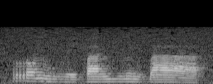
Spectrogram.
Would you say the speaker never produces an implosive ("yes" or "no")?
yes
